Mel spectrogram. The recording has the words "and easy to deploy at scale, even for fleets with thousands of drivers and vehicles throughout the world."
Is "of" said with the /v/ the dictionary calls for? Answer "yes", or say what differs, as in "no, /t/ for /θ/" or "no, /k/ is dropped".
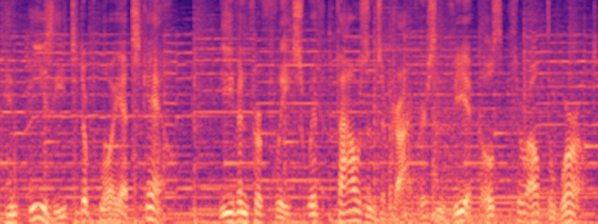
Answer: yes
